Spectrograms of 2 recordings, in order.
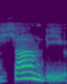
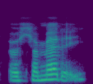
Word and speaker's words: Samedi: He doesn't represent that Loa, but his design is based on Baron Samedi or Samedi. Samedi. There's more than one pronunciation.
